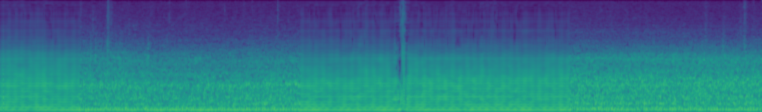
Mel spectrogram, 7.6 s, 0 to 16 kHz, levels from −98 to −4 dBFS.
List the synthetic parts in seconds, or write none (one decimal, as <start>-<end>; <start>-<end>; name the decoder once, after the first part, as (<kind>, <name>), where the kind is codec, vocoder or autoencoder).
0.0-0.8 (vocoder, BigVGAN v2); 3.0-5.7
